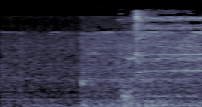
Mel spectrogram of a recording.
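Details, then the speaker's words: Foxbody Mustang after fixing low voltage on fuel pump circuit and reinstalling ECU: low electric hum about a second at key-on, then stops; fuel pump priming normally, fuel restored. "you guys hear that that's yes I'm so excited guys that was it that was it holy crap we finally have fuel"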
